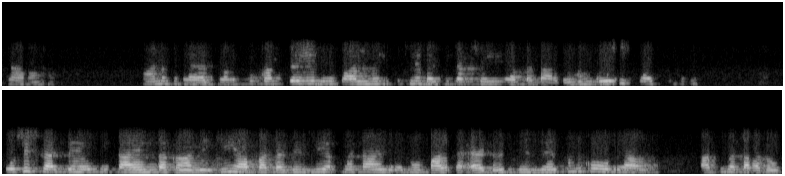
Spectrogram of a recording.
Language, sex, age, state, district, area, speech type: Hindi, female, 18-30, Madhya Pradesh, Narsinghpur, rural, conversation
